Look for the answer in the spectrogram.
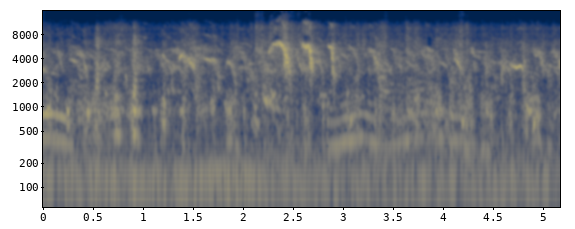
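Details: Hungry backyard chickens eating corn on a farmyard, several birds clucking and uttering drawn-out, wavering calls that overlap, with pecking taps and a steady low background rumble.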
